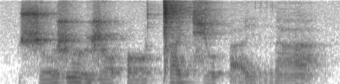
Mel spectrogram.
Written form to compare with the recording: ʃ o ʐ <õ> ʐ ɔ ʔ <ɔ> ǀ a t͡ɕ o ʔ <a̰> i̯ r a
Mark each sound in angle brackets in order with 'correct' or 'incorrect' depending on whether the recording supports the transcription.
correct, correct, correct

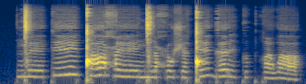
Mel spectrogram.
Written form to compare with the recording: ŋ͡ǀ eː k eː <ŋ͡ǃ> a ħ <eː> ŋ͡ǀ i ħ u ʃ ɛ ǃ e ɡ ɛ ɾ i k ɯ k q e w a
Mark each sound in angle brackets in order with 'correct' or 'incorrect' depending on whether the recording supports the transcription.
incorrect: ǃ, correct

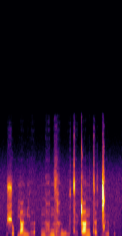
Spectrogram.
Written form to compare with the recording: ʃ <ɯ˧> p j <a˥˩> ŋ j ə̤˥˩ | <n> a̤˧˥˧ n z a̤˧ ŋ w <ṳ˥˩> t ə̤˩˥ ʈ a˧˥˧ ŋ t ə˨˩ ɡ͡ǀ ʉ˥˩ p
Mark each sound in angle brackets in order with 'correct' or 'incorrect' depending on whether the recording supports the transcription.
incorrect: u˧, incorrect: a˧, correct, correct

